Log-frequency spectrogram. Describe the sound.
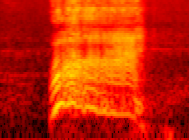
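A man lets out a single loud, raspy roar in imitation of a caveman, a rough growling shout lasting about a second that starts abruptly and fades at the end.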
